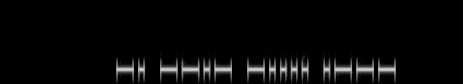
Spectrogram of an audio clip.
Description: Morse code, heard as a keyed tone, about 22 wpm, 700 Hz. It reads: NQ6J
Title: USA Call Signs - 4 Characters - 3x Character Spacing - 22wpm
